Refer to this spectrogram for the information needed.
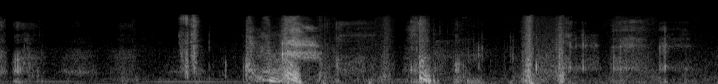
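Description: A jacket zipper rasps in several short, scratchy bursts, the loudest near the middle, with soft rustling between pulls and no voices.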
